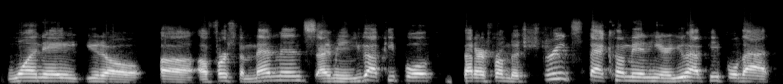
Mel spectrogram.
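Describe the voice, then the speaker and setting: A man's voice: fairly high pitch, measured pace, few pauses. A young man chatting casually as a guest, rambling and filling his sentences with "like". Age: young adult. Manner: rambling, fills every gap with like. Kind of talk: casual chat. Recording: dull lo-fi sound.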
